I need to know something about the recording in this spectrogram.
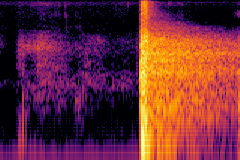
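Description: A single sharp slam or thump a little past a second in, dying away over most of a second, over faint handling noise before it.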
